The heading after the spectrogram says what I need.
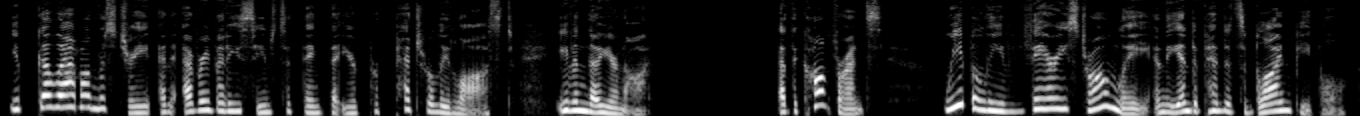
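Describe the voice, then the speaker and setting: A woman who is a magazine deputy editor, reading her own article aloud in a measured, expressive way. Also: mid-range voice, no room sound, clean studio sound.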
